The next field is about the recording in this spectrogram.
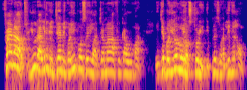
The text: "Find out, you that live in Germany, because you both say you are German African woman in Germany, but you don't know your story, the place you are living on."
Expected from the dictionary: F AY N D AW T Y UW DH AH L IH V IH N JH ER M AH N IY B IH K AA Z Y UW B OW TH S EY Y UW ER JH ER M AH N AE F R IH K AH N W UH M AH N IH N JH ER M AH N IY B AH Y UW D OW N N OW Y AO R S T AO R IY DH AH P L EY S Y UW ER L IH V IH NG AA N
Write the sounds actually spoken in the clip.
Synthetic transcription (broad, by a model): F AY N D AW T Y UW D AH L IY V IH N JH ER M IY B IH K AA Y UW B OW S EY Y UW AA JH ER M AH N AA F R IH K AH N W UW M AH N IH N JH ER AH B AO Y UW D OW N N OW Y AO S T AO R IY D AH P L EY S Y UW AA L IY V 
